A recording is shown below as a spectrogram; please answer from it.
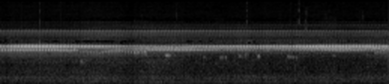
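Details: American toad heard in spring in the southern half of the state, a continuous bright, high-pitched musical trill droning without pause over a quiet background.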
